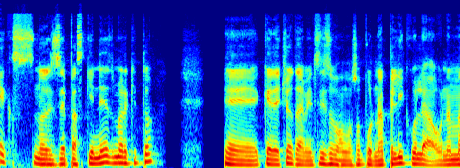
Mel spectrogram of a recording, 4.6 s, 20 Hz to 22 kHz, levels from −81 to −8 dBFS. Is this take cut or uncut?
uncut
